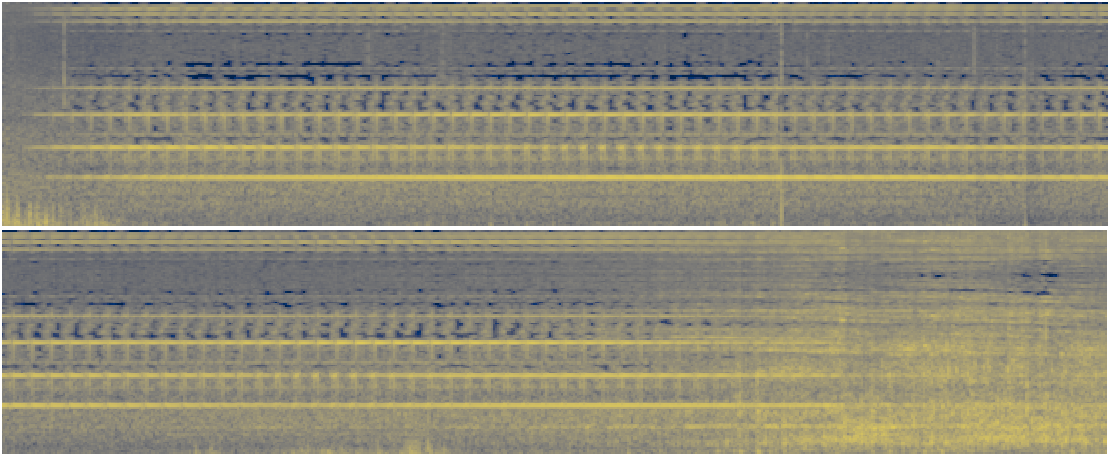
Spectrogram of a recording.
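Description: Railway level-crossing bell ringing with a fast, even pulse, stopping shortly before the end. As it stops, an electric passenger train arrives and passes with a rising rumble of wheels on the rails.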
